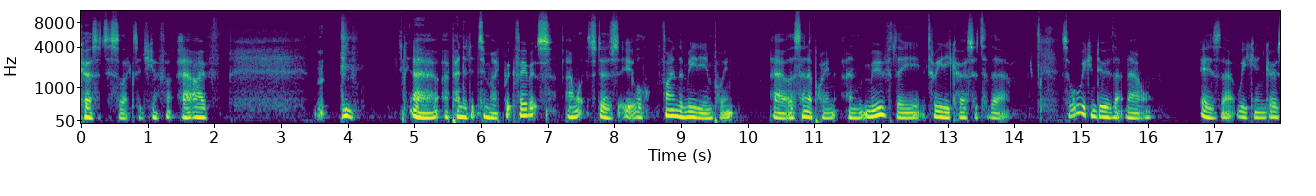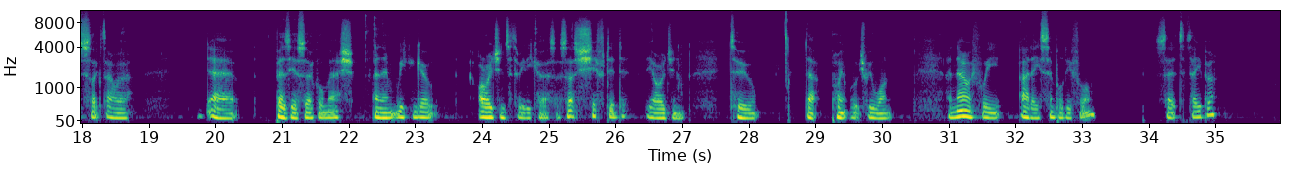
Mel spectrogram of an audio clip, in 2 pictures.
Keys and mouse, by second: 7.4-8.6 alt+drag, 13.5 alt+click, 14.6 4, 15.5 shift+x, 16.1 alt+right drag, 16.3 alt+click, 17.6 click, 18.6-19.0 alt+drag, 19.2 alt+right drag, 19.4-20.0 alt+drag, 20.3-20.7 alt+right drag, 20.8-21.7 alt+drag, 22.2 shift+Tab, 24.7-25.1 alt+drag, 25.2 alt+right drag, 25.4-26.7 alt+drag, 29.4 alt+click, 30.3-33.2 drag.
